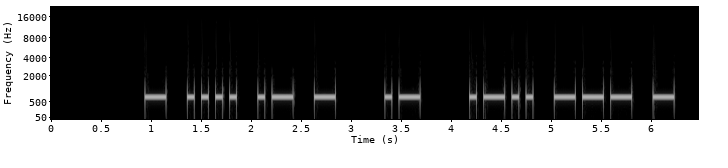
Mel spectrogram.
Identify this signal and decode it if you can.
Morse code, heard as a keyed tone, about 17 wpm, 700 Hz. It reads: THAT A LOT
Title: Sets of 4 Words 17wpm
